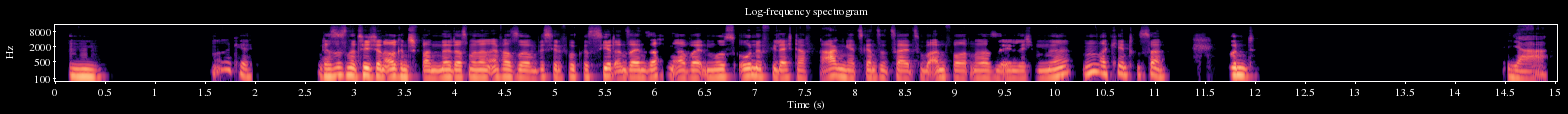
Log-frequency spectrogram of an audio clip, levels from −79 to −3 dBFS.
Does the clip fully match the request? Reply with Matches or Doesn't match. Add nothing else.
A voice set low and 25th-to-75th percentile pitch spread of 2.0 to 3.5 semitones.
Matches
